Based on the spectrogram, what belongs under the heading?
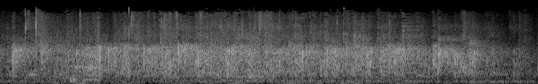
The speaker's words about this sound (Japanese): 雨ちゃんを、はい、拍手。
